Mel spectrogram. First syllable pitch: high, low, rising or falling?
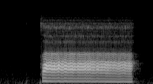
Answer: low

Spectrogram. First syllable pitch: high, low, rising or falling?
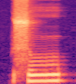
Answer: high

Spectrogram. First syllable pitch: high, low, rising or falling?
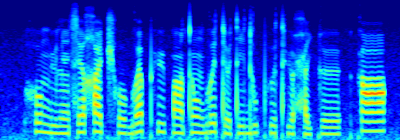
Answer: falling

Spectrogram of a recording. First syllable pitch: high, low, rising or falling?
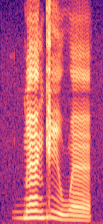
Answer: high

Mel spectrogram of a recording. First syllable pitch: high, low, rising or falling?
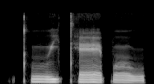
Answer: low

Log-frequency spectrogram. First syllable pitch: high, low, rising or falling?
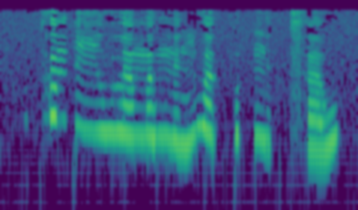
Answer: high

